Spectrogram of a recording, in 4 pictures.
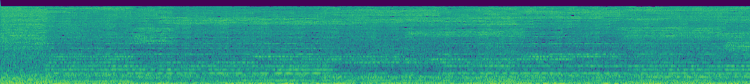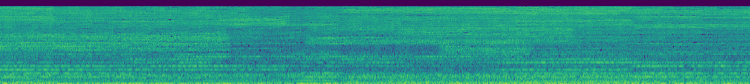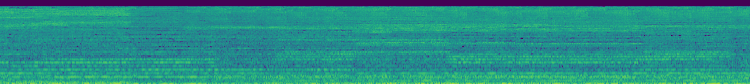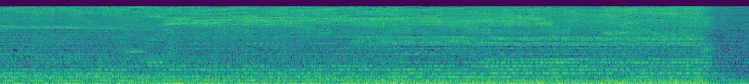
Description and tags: Longer sequences made with image synth using fractals, graphs and other manipulated images. File name usually describes the sound...
image, space, synth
